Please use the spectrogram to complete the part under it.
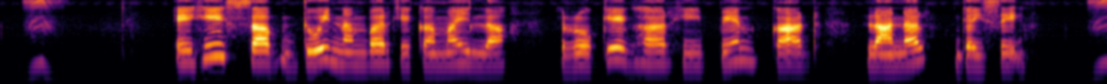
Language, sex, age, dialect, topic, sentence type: Chhattisgarhi, female, 31-35, Northern/Bhandar, banking, statement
